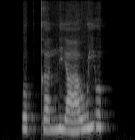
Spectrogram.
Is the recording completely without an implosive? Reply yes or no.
yes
